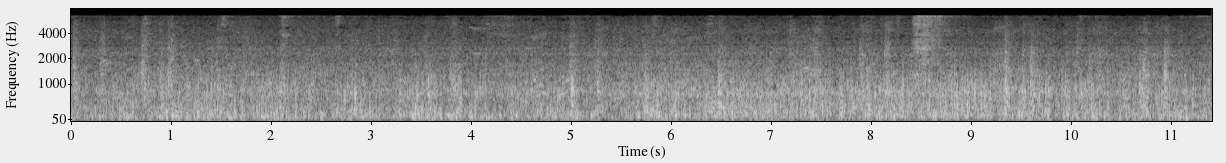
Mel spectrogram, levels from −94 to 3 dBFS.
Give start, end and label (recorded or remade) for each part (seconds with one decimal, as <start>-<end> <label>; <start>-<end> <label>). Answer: 0.0-0.6 recorded; 0.6-5.0 remade; 5.0-6.4 recorded; 6.4-8.2 remade; 8.2-11.4 recorded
